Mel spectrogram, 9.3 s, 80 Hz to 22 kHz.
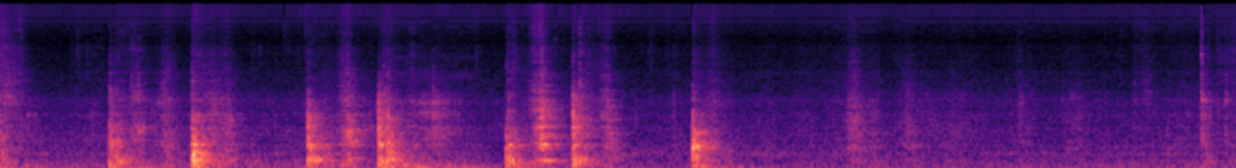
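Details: VW Passat B5+, engine off, steering worked: dull irregular clunks in short bursts from the lower steering rack; steering rack knocking.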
